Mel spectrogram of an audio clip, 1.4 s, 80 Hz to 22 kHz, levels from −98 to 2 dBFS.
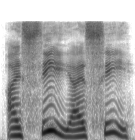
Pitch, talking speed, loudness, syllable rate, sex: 240 Hz, 175 wpm, -15 LUFS, 3.5 syllables/s, female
